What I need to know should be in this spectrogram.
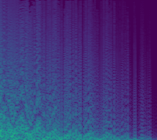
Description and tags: Simple retro video game sound effects created using the amazing, free ChipTone tool.
For this pack I selected the BOOM generator as a starting point.
I tried to stick to C as the root note. Well, maybe not so much in this one..
It's always nice to hear back from you.
What projects did you use these sounds for?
